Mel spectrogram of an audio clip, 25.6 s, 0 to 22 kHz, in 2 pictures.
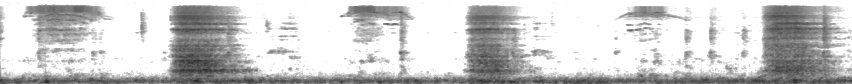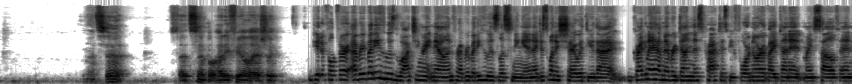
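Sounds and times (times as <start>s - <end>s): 
low steady hum: 0.0s - 25.5s
deep breaths during a breathing exercise: 0.4s - 1.7s, 2.5s - 6.2s, 7.0s - 8.6s, 11.1s - 13.2s
speech: 14.2s - 14.7s, 15.5s - 25.5s.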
